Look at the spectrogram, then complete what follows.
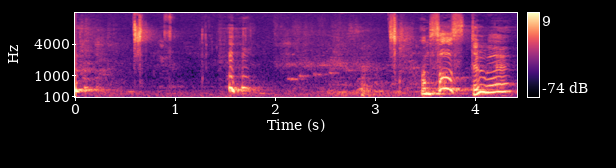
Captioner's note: giggles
